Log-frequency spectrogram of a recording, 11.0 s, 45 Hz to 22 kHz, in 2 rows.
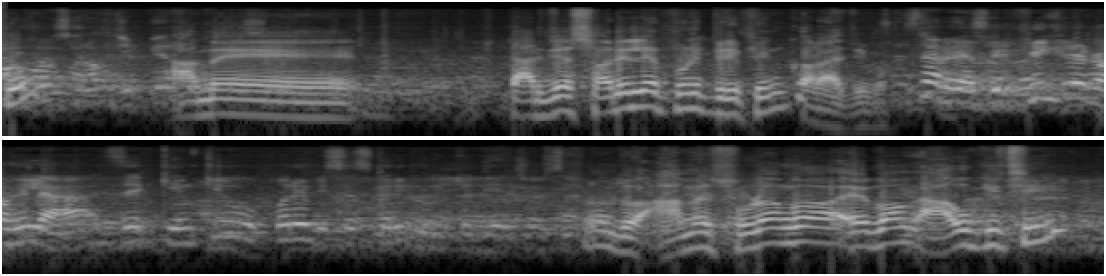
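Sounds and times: man talking: 8.4 - 10.9.

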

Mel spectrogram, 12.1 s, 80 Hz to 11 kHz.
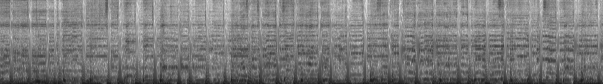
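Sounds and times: heavy low drum beat: 0.0 - 12.0
live dance band music: 0.0 - 12.0.

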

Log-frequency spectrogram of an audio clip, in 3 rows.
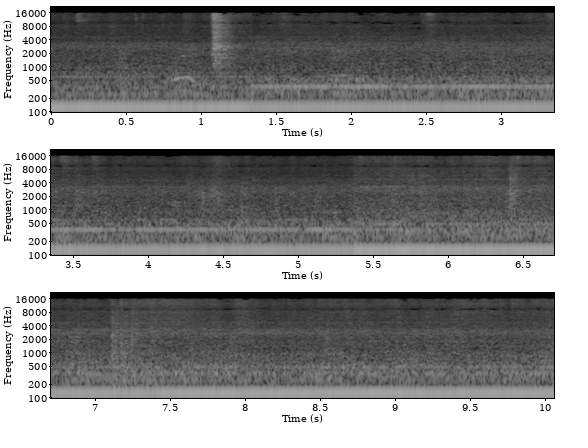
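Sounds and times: machines humming: 0.0 - 10.0.

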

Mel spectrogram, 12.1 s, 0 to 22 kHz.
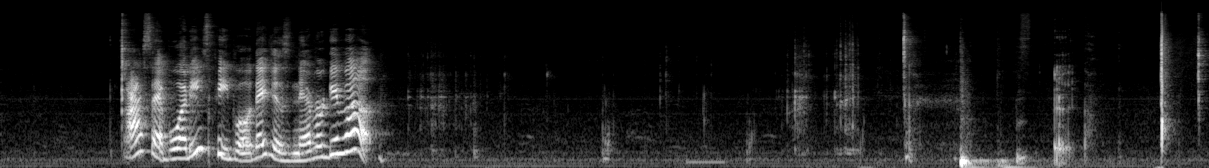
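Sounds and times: woman swallowing a drink: 6.0 - 9.2
loud burp: 10.5 - 11.0.

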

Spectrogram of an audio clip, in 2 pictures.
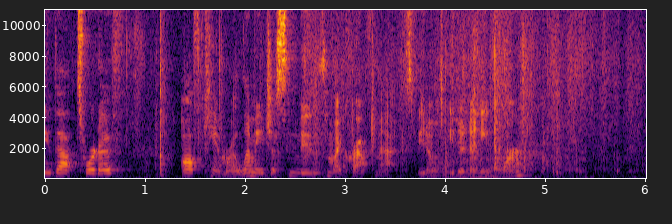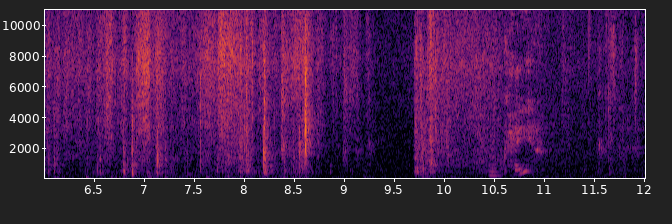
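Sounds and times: mat rustling and knocks: 3.9 - 10.6.

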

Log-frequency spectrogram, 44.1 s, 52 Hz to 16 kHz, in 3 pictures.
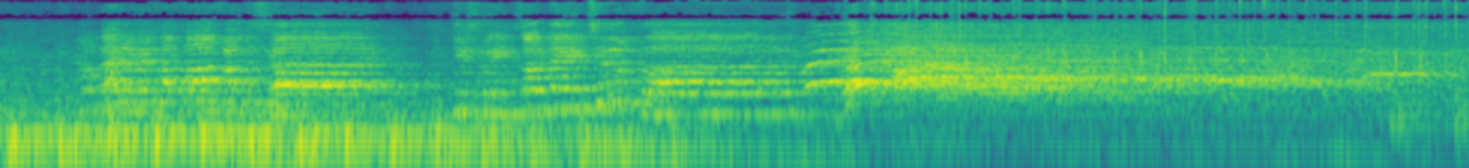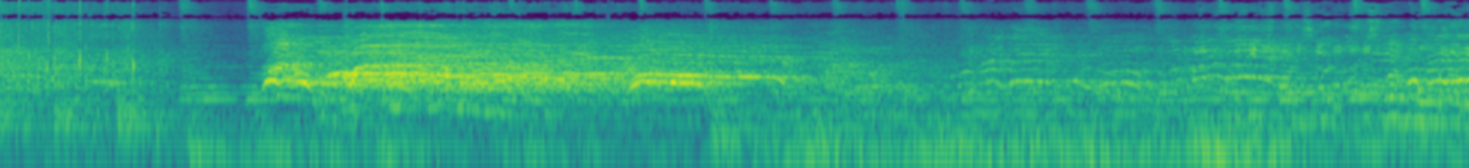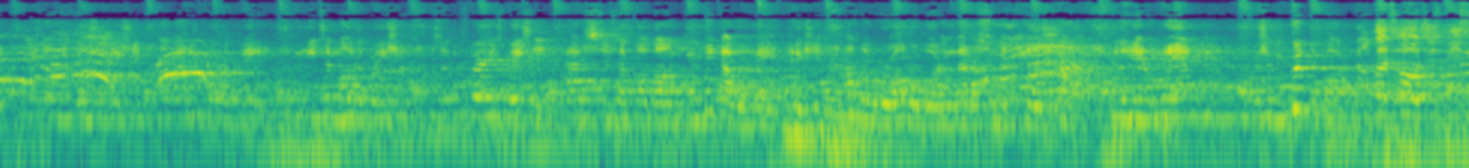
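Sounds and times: choir singing: 0.6 - 8.3
audience cheering and screaming: 8.0 - 16.3, 17.3 - 23.8.

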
